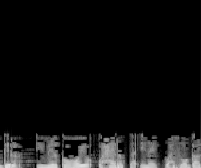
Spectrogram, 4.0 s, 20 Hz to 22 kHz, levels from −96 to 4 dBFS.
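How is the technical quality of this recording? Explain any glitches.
The technical quality is poor, with two separate faults.

Throughout the clip, the speech sounds dull and smeared, with a watery, warbling texture and nothing above 4.5 kHz. This is likely heavy AAC compression. At a very low bitrate, probably around 12 kbps, the AAC-LC encoder runs short of bits. It discards the upper spectrum entirely and quantises what remains so coarsely that the detail in the voice blurs and flutters.

From 0.11 s to 3.90 s, a steady tick sounds about every 0.1 s, about forty in all, and is heard only where there is signal. These are periodic USB or driver dropouts. At a fixed interval something stalls the audio path, and a tiny sliver of the stream, well under a millisecond, is skipped rather than played. The sudden jump in the waveform at each gap is what produces the regular click.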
